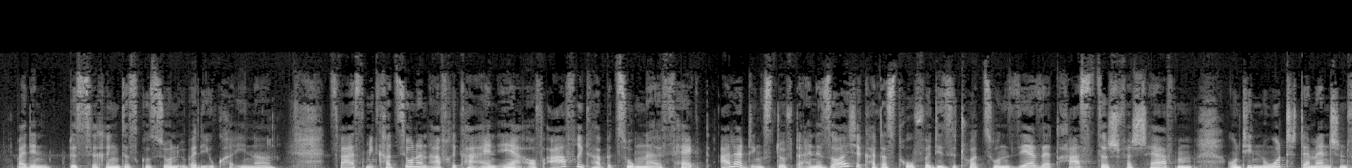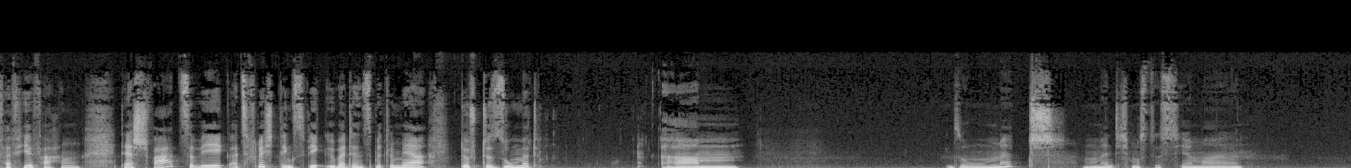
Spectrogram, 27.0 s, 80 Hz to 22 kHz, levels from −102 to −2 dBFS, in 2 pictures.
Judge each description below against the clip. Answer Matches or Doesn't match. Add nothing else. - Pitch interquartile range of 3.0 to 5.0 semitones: Matches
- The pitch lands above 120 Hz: Matches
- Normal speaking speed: Doesn't match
